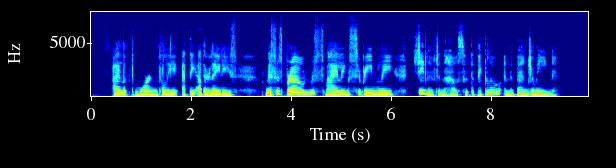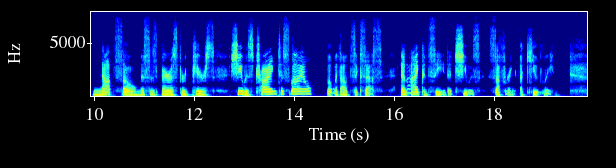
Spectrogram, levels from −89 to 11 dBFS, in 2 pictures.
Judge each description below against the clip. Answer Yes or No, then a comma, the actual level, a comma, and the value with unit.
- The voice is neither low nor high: Yes, medium, 170 Hz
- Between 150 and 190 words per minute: No, average, 140 wpm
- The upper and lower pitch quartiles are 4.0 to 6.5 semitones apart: No, average, 3.2 semitones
